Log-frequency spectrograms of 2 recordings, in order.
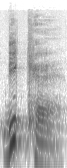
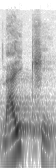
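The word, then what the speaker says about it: Νίκη: 물론 이제 여신이기도 하지만 그리스 신화에 보면은 승리의 여신 니케, 여러분들 히랍 발음으로는 니케지만은 이오타를 영어로는 이제 아이로 읽습니다. 그래서 아이 발음을 이제 아이라고 하죠. 나이키, 니케를 나이키라고 읽습니다.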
